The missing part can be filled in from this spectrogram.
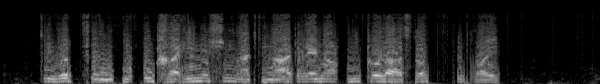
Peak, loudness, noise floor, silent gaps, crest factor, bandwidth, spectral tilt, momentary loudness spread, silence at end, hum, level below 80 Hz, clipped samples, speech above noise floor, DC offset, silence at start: -10 dBFS; -26 LUFS; -56 dBFS; none; 16 dB; 11.5 kHz; -5.5 dB/octave; 9 LU; 0.5 s; none; -56 dBFS; under 0.1%; 30 dB; under 0.1%; 0.4 s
